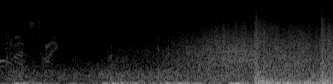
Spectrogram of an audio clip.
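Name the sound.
105mm artillery shell strike in Company of Heroes 2 video game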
